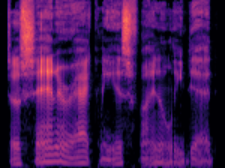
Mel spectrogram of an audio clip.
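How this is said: It is said flatly in a natural voice.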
